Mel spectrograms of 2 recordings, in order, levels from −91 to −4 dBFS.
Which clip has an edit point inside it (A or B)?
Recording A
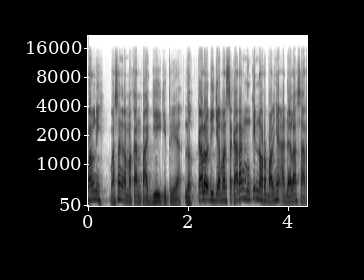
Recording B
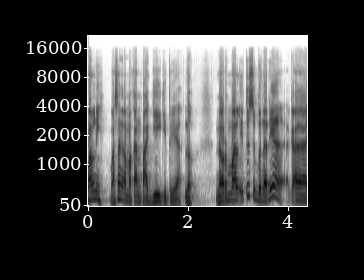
A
